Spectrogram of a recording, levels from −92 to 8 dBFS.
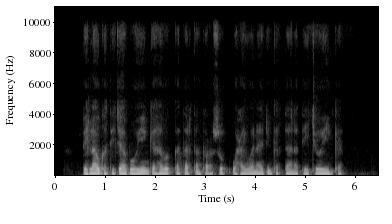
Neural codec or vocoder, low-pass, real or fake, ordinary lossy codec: none; 9.9 kHz; real; none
